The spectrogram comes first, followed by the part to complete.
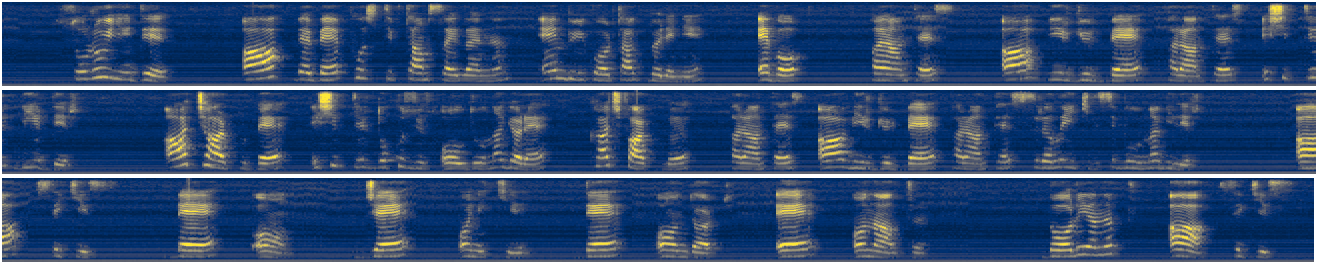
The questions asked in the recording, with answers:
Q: A çarpı B eşittir 900 olduğuna göre kaç farklı parantez A virgül B parantez sıralı ikilisi bulunabilir?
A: Doğru yanıt A 8.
